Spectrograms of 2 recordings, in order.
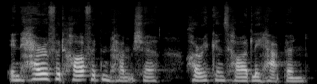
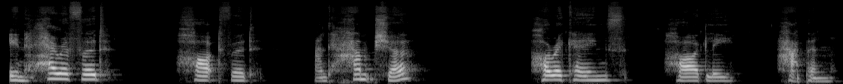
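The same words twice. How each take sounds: First: It is read quickly at a natural speed. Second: It is read slowly with pauses between words. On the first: "at a more natural pace" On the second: "I'll read it first time slowly"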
